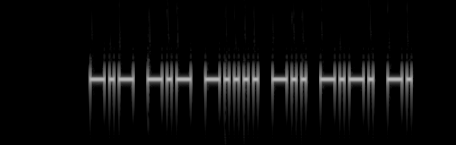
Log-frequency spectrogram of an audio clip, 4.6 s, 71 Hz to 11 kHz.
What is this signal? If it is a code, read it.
Morse code, heard as a keyed tone, about 25 wpm, 700 Hz. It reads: KK6DCN
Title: USA Call Signs - 6 Characters - Repeated 3x - 25wpm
